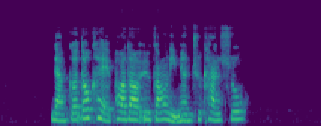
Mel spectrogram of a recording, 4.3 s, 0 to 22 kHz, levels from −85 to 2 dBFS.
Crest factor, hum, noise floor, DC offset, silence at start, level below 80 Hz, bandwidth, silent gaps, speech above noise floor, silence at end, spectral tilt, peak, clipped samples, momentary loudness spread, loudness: 20 dB; none; -81 dBFS; under 0.1%; 0.7 s; -74 dBFS; 9.8 kHz; none; 56 dB; 1 s; -5 dB/octave; -8 dBFS; under 0.1%; 10 LU; -25 LUFS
